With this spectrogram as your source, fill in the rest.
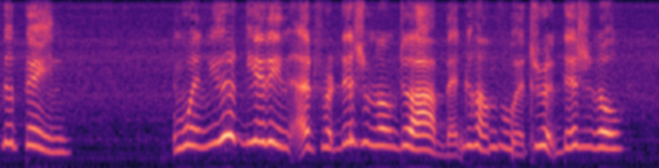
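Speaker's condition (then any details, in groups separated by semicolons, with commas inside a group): Cerebral palsy; speech affected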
